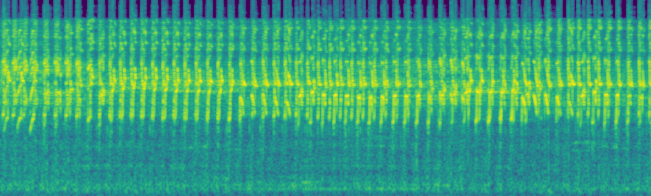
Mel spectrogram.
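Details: Lovebird, a kept fighter bird, delivering a long continuous chattering trill used as a training model for young birds: rapid high buzzy notes repeated about three times a second, loud and steady throughout.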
